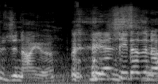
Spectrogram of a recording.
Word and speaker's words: Janaiya: My name is Janaiya. Yes. She doesn't know how to pronounce it.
